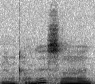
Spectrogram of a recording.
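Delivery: quick soft whisper. Real, not acted. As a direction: murmur it under your breath. Whispering while drawing.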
